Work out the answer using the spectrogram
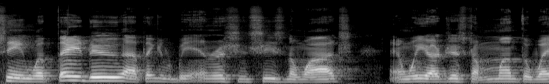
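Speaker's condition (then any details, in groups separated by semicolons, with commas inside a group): Cerebral palsy; power wheelchair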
